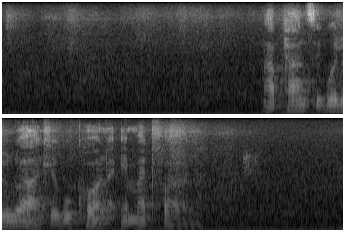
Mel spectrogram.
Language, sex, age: Swati, male, 21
